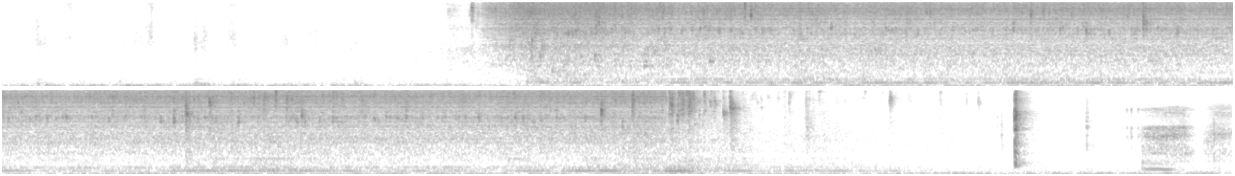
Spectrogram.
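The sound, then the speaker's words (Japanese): Water running from a kitchen tap into a vessel for boiling: a faint, steady rushing stream that starts after about two seconds and stops near ten seconds, with small clicks before and after. “あ、そろそろお湯沸かそう。”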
